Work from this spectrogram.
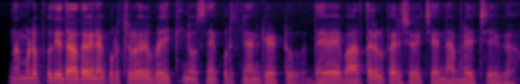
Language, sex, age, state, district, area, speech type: Malayalam, female, 18-30, Kerala, Wayanad, rural, read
